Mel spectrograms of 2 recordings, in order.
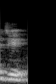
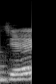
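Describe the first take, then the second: First: যে with a short closed "e", as "je"; correct closed vowel. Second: যে stretched out as "jææ"; wrong open vowel. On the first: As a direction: say যে straight, without stretching. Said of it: "সরাসরি একারের মতোই উচ্চারণ করছি". (যে না টেনে, সরাসরি এ-কার) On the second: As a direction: drag যে into a long open "æ". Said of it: "আমরা টেনে বলতেছি না". (যে টেনে য্যা-র মতো) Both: Shown as a demonstration.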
